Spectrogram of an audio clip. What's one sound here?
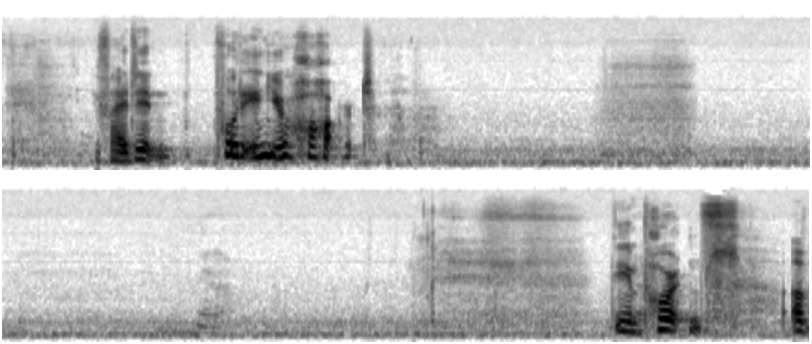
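An elderly woman speaks through a microphone in a large room, pausing between phrases.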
